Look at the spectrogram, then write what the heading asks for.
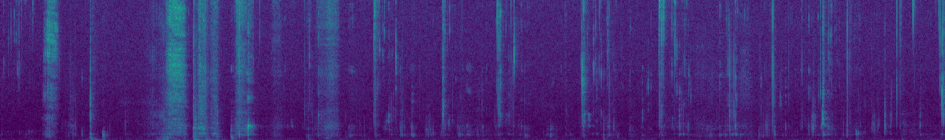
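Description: A person chewing a mouthful of lasagna close to a microphone: a run of short mouth clicks and smacks, loudest about two to three seconds in, then softer, steady chewing.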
